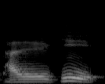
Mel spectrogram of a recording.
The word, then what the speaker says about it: 닭이: 넋을, 짧아, 값세, 달기, 삶을, 읊어. 얘가 제일 많이 나오지. 경상도에서 달기라고 발음하는 사람이 잘 없거든. 닭이 이래 발음하지.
